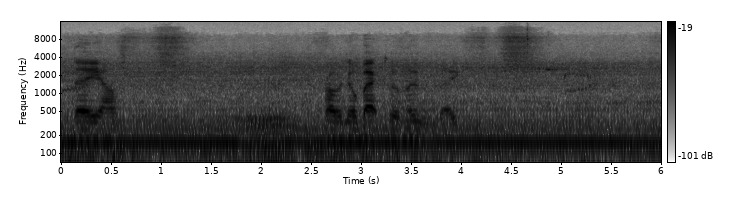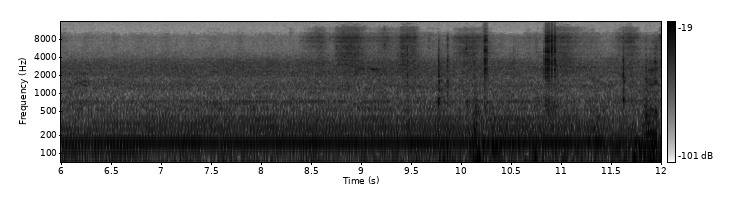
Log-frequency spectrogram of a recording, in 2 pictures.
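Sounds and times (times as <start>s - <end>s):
boat motor humming: 0.0s - 12.0s.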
